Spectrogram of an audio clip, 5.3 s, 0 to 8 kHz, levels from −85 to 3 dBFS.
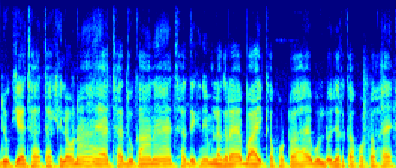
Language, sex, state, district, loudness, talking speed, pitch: Hindi, male, Punjab, Kapurthala, -18 LUFS, 250 wpm, 115 Hz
